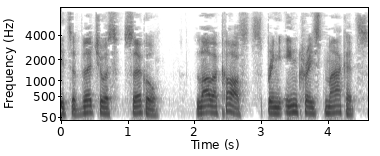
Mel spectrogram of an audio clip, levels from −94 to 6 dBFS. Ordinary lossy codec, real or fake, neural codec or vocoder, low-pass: MP3, 32 kbps; real; none; 7.2 kHz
